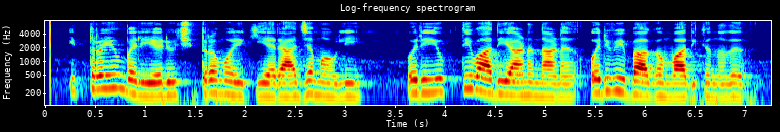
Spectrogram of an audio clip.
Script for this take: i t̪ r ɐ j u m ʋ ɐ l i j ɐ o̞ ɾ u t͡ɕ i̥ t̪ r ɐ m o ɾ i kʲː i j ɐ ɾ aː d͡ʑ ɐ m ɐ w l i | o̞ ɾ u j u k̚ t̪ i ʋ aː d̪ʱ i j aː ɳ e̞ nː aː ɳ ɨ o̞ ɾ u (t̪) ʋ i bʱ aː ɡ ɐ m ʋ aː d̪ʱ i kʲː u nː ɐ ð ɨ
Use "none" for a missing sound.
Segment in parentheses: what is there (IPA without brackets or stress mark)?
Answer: none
